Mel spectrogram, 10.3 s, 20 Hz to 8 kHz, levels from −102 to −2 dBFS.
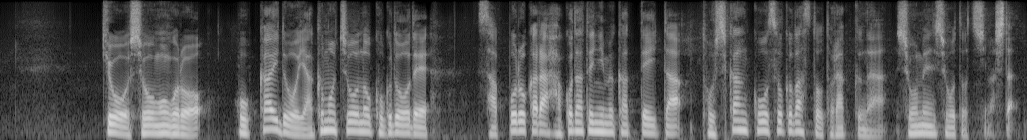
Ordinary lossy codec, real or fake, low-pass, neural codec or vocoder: none; fake; none; codec, 16 kHz, 2 kbps, X-Codec, HuBERT features, trained on LibriSpeech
